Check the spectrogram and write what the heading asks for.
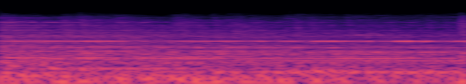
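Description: A steady low rumbling drone with faint held high tones: a suspense sound bed from a TV drama's background score.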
